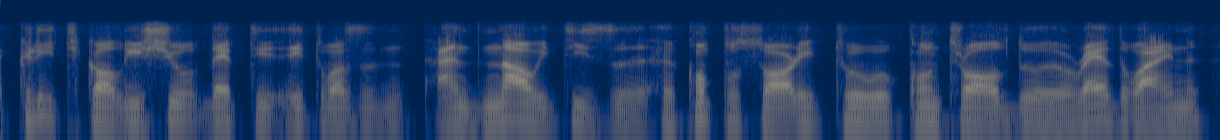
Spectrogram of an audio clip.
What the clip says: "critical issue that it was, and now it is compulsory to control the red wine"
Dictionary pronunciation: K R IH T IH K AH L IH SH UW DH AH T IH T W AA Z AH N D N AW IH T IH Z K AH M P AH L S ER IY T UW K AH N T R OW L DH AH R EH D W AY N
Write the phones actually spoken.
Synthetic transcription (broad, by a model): K R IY T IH K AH L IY SH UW DH AH T IH T W AA Z AH N D N AW IH T IH Z K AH M P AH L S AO IY T UW K AH N T R OW L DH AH R EH D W AY N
